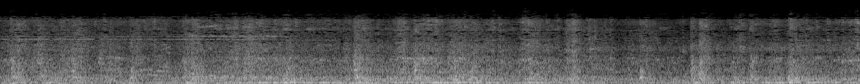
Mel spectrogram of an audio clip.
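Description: Intercity passenger coaches rolling over a steel girder rail bridge: a steady rumble with irregular clacks of the wheels over rail joints, and a faint high squeal during the first two seconds or so.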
